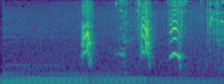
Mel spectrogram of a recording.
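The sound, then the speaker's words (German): Several short, high-pitched squeaky barks or yips from a young vixen (female fox) in a radio play, four bursts spaced irregularly over a steady low hum, moderately loud, with no talking. “Also, Entschuldigung, war das nicht ein Quiekbellen? Wie ein Delfin.”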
